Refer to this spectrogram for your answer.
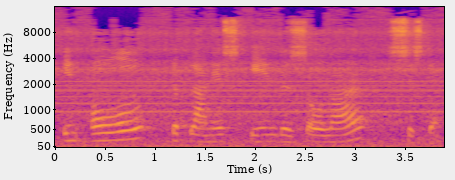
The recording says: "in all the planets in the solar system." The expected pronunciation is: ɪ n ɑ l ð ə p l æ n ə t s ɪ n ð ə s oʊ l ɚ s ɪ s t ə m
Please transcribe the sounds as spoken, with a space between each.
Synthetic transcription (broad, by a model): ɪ n ɑ l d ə p l æ n ə t s ɪ n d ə s oʊ l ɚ s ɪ s t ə m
